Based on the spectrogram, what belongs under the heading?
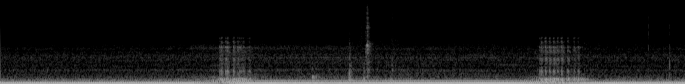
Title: Metal Clanking & Rattling Sound At Certain RPM | Honda Accord | HELP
